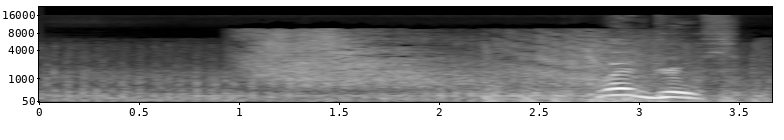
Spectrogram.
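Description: A helicopter whirs overhead.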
